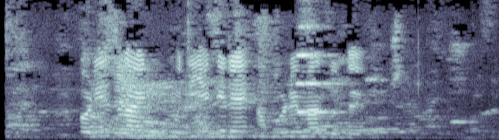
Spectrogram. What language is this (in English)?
Basque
